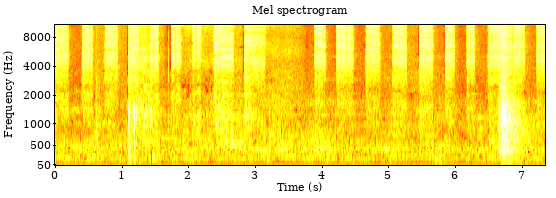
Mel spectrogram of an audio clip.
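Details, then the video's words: Noisy beetle found on a doorstep, giving harsh, hissing buzzes in short bursts about three per second, with a longer, louder scratchy burst near the end. "Noisy Beetle"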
